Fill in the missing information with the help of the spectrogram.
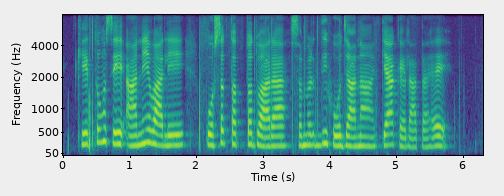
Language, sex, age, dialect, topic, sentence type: Hindi, female, 25-30, Hindustani Malvi Khadi Boli, agriculture, question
